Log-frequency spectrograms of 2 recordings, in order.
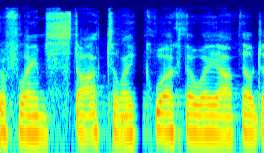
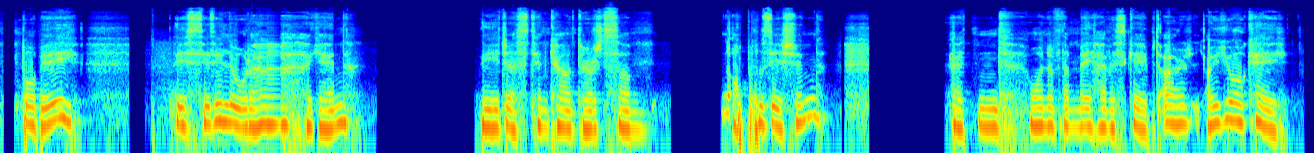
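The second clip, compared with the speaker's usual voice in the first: strained, pitched-up voice; 5 semitones higher than usual. Playing a character checking in after an extended combat, in a strained voice. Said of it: "like a bit of a strained voice after uh, an extended combat".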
